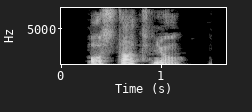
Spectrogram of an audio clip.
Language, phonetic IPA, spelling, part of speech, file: Polish, [ɔˈstatʲɲɔ], ostatnio, adverb, Pl-ostatnio.ogg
